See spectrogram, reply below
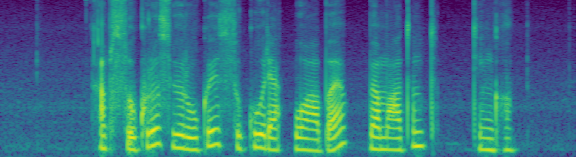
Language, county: Lithuanian, Vilnius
